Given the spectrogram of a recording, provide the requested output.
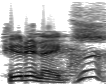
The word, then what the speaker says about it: Furina: FURINA.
